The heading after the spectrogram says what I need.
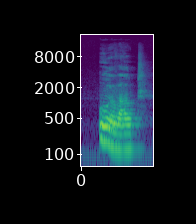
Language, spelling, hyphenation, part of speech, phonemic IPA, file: Dutch, oerwoud, oer‧woud, noun, /ˈur.ʋɑu̯t/, Nl-oerwoud.ogg
- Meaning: 1. jungle (primeval forest in tropic regions) 2. primeval or virgin forest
